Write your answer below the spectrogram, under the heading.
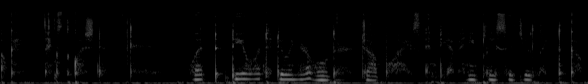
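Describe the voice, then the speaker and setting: A soft-spoken woman talks at a very fast pace broken by long, frequent pauses. Noticeable background noise runs underneath. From East Coast, US. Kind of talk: casual talk to camera.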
